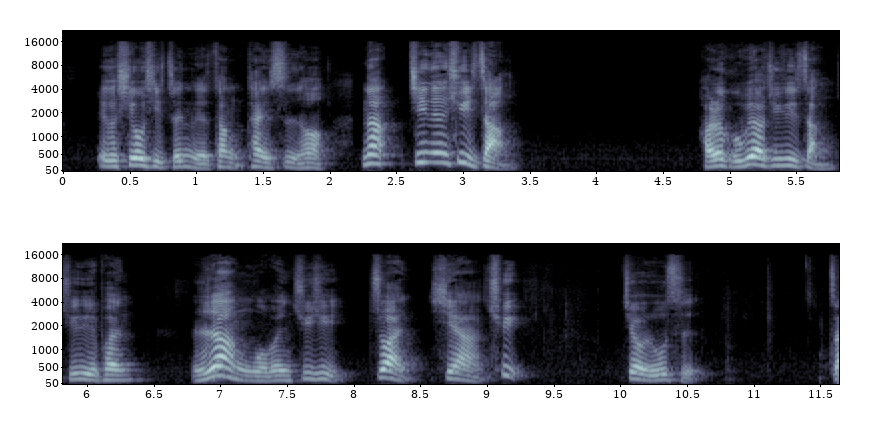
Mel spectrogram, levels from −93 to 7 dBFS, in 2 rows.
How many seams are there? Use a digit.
1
